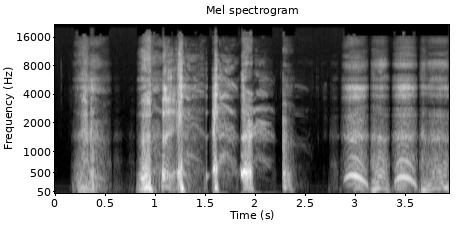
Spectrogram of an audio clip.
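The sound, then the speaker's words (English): A tall man coughs in a rough fit of several harsh bursts, followed after a brief pause by a few short, strained voiced exhalations like a weak, breathy laugh. “The tall man coughed, then laughed weakly.”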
